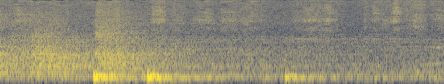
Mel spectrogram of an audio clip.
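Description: Marker pen writing on a whiteboard: a few short scratching strokes as a word is written.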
